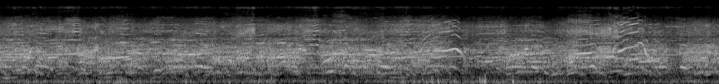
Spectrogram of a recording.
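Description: A crowded flock of domestic ducks and geese calling non-stop, many honks and quacks overlapping into one continuous din.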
